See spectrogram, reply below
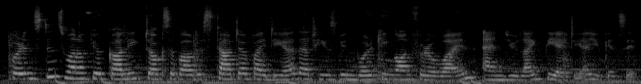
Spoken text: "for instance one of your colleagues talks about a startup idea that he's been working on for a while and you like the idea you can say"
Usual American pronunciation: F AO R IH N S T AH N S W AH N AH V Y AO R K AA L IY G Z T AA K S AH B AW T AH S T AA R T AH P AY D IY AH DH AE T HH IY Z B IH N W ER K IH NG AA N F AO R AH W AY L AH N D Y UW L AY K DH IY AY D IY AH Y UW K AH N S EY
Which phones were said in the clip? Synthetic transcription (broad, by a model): F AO R IH N S T AH N S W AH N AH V Y AO R K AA L IY G T AA K S AH B AW T AH S T AA R T AH P AY D IY AH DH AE T HH IY Z B IH N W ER K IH NG AA N F AO R AH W AY L AH N D Y UW L AY K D IY AY D IY AH Y UW K AH N S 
